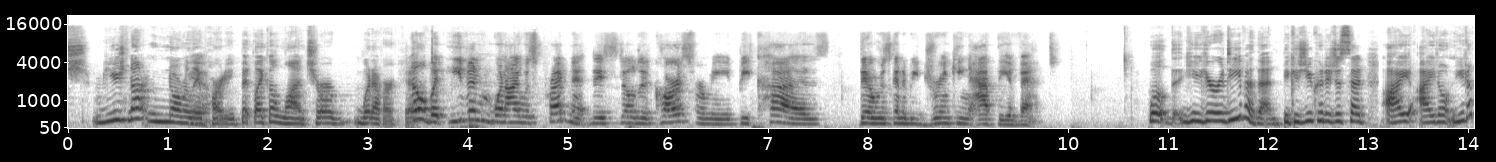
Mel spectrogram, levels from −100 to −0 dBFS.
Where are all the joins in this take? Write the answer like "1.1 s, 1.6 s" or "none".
3.4 s, 13.1 s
